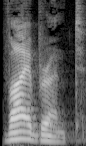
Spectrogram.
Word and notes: vibrant: American English

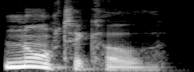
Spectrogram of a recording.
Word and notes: nautical: British English

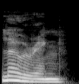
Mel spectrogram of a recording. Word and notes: lowering: British English

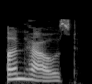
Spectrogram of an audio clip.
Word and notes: unhoused: British English

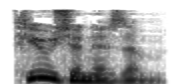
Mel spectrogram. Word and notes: fusionism: British English

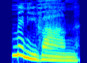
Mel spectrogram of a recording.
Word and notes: minivan: British English

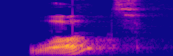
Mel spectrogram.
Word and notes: what?: American English

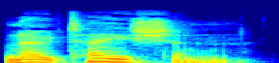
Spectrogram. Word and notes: notation: British English

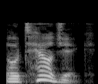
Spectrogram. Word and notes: otalgic: British English

